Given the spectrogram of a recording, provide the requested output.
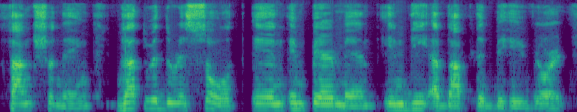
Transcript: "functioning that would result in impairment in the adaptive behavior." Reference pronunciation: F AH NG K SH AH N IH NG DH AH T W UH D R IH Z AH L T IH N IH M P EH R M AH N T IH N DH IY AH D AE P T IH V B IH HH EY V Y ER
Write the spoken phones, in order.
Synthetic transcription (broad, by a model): F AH NG K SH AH N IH NG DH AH T W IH D R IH S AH L T IH N IH M P EH R M AH N T IH N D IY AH D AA P T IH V B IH HH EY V Y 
